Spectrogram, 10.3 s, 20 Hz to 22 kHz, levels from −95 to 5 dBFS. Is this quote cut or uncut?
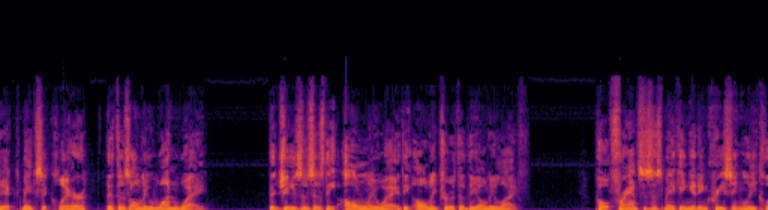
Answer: uncut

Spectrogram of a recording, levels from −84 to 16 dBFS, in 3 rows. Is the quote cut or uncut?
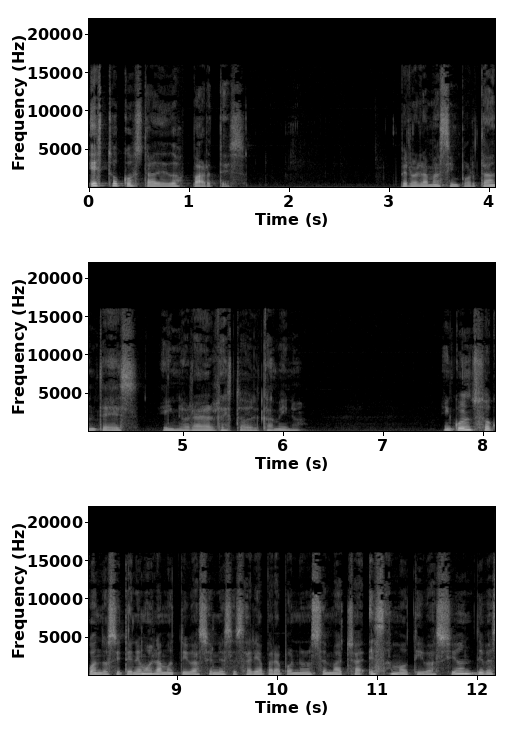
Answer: uncut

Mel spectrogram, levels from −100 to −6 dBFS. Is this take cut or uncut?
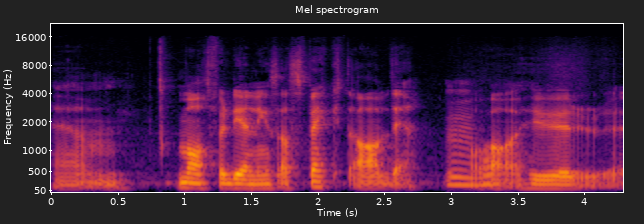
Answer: uncut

